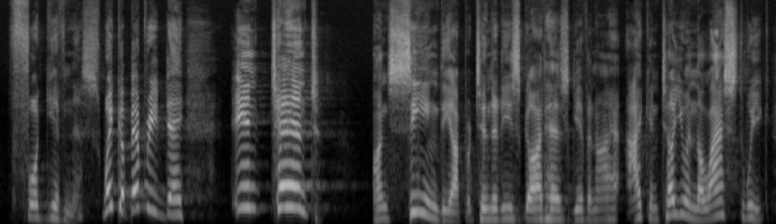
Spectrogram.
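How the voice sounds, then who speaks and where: High-voiced preacher in an echoey hall. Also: male voice, fairly bright tone. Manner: earnest, exhorting, rising emphasis. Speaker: pastor. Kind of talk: sermon.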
